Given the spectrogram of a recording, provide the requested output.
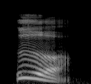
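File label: "è", Mandarin Chinese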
